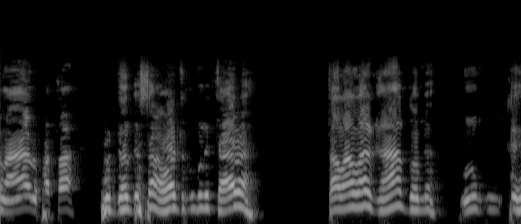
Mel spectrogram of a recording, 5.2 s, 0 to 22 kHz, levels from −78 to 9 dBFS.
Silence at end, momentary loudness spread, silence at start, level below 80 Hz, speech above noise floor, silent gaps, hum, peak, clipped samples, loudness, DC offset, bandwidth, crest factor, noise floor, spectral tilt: 0 s; 10 LU; 0 s; -66 dBFS; 58 dB; none; none; -16 dBFS; under 0.1%; -29 LUFS; under 0.1%; 9.2 kHz; 14 dB; -87 dBFS; -5 dB/octave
